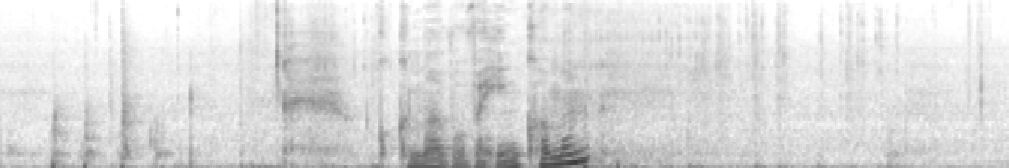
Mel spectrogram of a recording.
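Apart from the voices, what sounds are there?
flipping through book pages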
